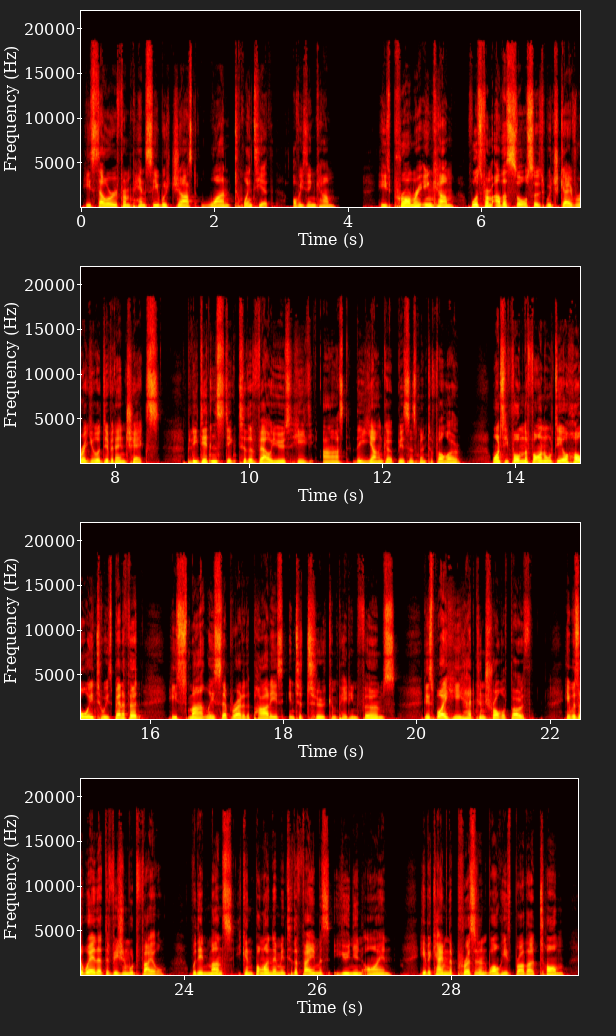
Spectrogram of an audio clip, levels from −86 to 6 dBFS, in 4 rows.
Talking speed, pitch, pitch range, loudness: 175 wpm, 140 Hz, 120-170 Hz, -23 LUFS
